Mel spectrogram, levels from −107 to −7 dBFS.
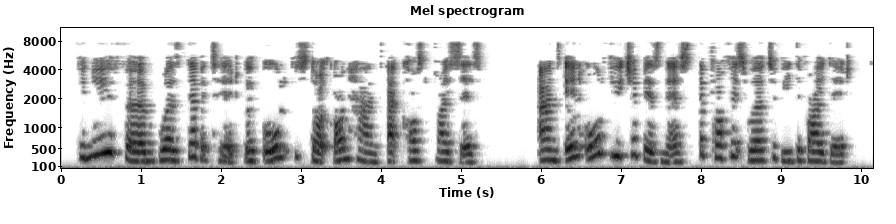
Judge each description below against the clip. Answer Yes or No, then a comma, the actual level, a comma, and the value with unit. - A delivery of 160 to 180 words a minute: No, average, 150 wpm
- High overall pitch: Yes, high, 230 Hz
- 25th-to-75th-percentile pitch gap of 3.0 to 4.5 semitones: No, wide, 5.6 semitones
